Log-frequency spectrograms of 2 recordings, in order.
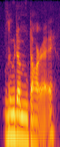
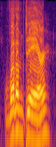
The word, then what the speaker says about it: Ludum Dare: I pronounce it Ludum Dare. Okay, so that's what I've heard the Roman, most. That's Roman Catholic Latin.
